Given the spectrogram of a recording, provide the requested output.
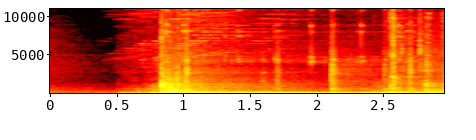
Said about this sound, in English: Elevator arrived. Chamber core. We're here. The doors have opened to a large spherical room. Empty. Walls made of metal.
